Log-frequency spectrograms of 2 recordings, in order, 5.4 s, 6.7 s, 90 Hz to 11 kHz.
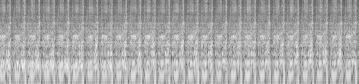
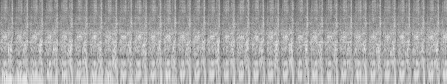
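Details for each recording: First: Antique Cushman Cub 4-stroke 3 hp governed stationary single on about 90% Zippo lighter fluid, mixture richened: slow lumpy heavy chuffing about two beats a second with black smoke and backfire; running rich, close to flooding. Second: Antique Cushman Cub 4-stroke 3 hp throttle-governed stationary single running on about 90% Zippo lighter fluid: crisp, even firing at a fast steady beat with no misses or stumbles; normal running.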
